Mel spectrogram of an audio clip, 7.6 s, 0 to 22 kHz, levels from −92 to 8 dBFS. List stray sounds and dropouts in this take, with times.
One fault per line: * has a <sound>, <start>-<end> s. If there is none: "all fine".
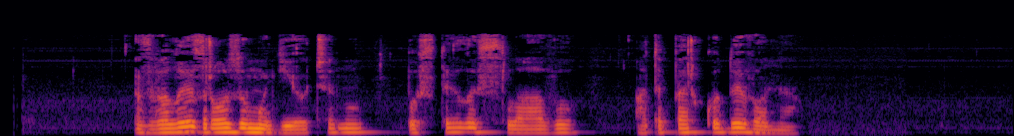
all fine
